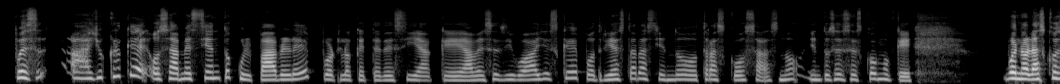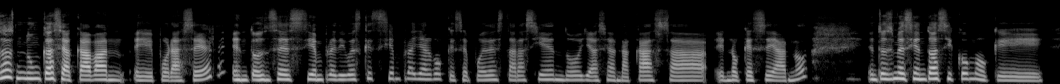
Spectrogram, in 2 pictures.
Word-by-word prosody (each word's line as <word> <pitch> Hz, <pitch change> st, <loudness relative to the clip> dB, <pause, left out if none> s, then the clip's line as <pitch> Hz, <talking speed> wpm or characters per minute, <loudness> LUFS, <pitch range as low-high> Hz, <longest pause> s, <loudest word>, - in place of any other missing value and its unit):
Pues, 310 Hz, +1 st, +4 dB, 0.3 s
ay, 275 Hz, -1 st, +2 dB
yo 315 Hz, +1 st, -1 dB
creo 375 Hz, +1 st, -2 dB
que, 385 Hz, -5 st, +2 dB
o 255 Hz, -2 st, +2 dB
sea, 260 Hz, +2 st, +4 dB
me 260 Hz, 0 st, 0 dB
siento 295 Hz, +3 st, -2 dB
culpable 225 Hz, -, +2 dB
por 225 Hz, -2 st, -4 dB
lo 210 Hz, -2 st, -4 dB
que 205 Hz, -, -6 dB
te 200 Hz, +1 st, -8 dB
decía 200 Hz, -1 st, -5 dB
que 195 Hz, -1 st, -2 dB
a 190 Hz, -, +1 dB
veces 210 Hz, +2 st, -5 dB
digo: 215 Hz, -1 st, -3 dB
"Ay, 225 Hz, +3 st, -1 dB
es 250 Hz, -3 st, -8 dB
que 295 Hz, 0 st, -3 dB
podría 225 Hz, -3 st, -2 dB
estar 265 Hz, +4 st, -5 dB
haciendo 225 Hz, -2 st, -4 dB
otras 215 Hz, -1 st, -4 dB
cosas", 205 Hz, -2 st, -6 dB
¿no? 225 Hz, +3 st, -5 dB
Entonces, 220 Hz, +1 st, -4 dB
es 220 Hz, -3 st, -5 dB
como 245 Hz, -3 st, -2 dB
que, 180 Hz, -3 st, -2 dB, 0.9 s
bueno, 255 Hz, -1 st, +9 dB
las 240 Hz, +1 st, +8 dB
cosas 310 Hz, +3 st, +4 dB
nunca 270 Hz, -1 st, +5 dB
se 245 Hz, -, +4 dB
acaban, 210 Hz, -1 st, +4 dB
eh, 190 Hz, -2 st, -3 dB
por 185 Hz, -1 st, -2 dB
hacer. 205 Hz, -, 0 dB, 0.2 s
Entonces, 210 Hz, +1 st, +1 dB
siempre 225 Hz, -1 st, -1 dB
digo: 215 Hz, +1 st, -1 dB
"Es 230 Hz, -, -5 dB
que 270 Hz, -, -6 dB
siempre 265 Hz, 0 st, -8 dB
hay 250 Hz, -, -3 dB
algo 240 Hz, 0 st, -4 dB
que 200 Hz, -4 st, -9 dB
se 195 Hz, 0 st, -8 dB
puede 205 Hz, +1 st, -4 dB
estar 205 Hz, -1 st, -7 dB
haciendo, 205 Hz, 0 st, -4 dB
ya 195 Hz, -2 st, -3 dB
sea 200 Hz, 0 st, -6 dB
en 185 Hz, -, -6 dB
la 175 Hz, -, -5 dB
casa, 190 Hz, 0 st, -1 dB
en 190 Hz, -1 st, -6 dB
lo 195 Hz, -1 st, -2 dB
que 200 Hz, +2 st, -2 dB
sea", 185 Hz, -3 st, -2 dB
¿no? 245 Hz, -, -4 dB, 0.6 s
Entonces, 240 Hz, +2 st, +1 dB
me 265 Hz, -2 st, +6 dB
siento 255 Hz, 0 st, +3 dB
así, 260 Hz, 0 st, +3 dB
como 255 Hz, -6 st, -1 dB
que 180 Hz, -2 st, -4 dB
220 Hz, 200 wpm, -23 LUFS, 200-255 Hz, 0.9 s, bueno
